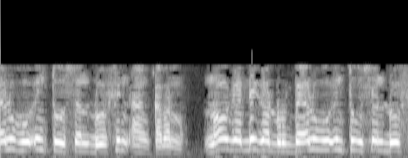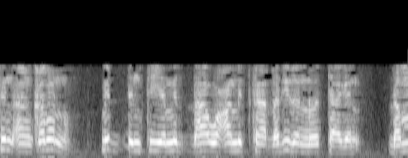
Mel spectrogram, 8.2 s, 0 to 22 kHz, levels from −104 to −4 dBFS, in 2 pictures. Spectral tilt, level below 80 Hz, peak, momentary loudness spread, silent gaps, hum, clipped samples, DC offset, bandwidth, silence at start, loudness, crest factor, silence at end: -8 dB/octave; -54 dBFS; 0 dBFS; 8 LU; none; none; under 0.1%; under 0.1%; 4.1 kHz; 0 s; -12 LUFS; 12 dB; 0 s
